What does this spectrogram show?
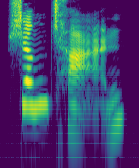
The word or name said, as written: shengchan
